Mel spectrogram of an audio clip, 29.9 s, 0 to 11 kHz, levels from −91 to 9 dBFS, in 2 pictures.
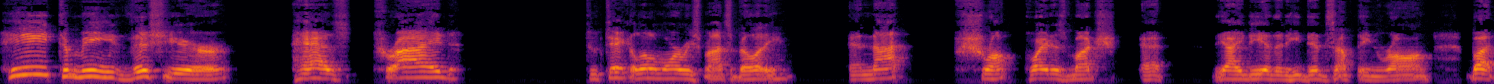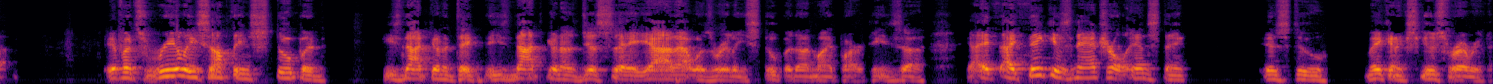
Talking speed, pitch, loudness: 135 wpm, 190 Hz, -23 LUFS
